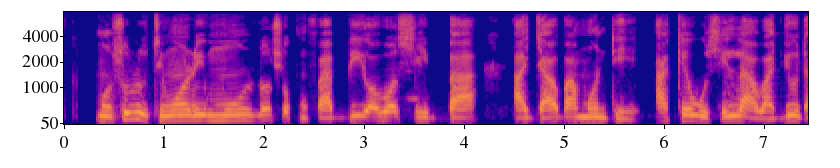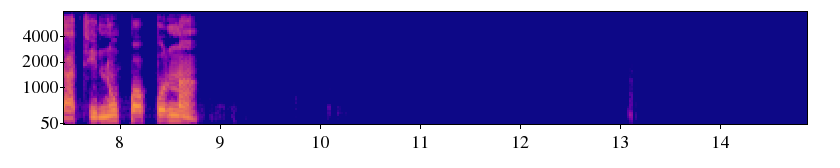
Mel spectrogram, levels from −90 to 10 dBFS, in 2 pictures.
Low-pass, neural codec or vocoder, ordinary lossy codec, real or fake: 7.2 kHz; none; none; real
